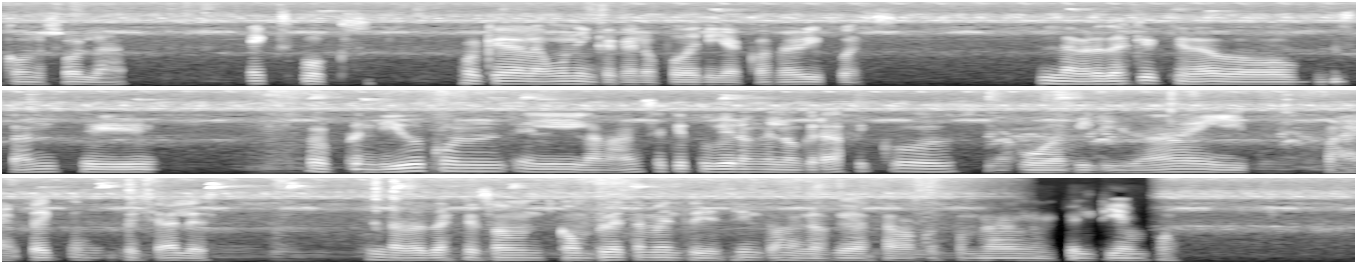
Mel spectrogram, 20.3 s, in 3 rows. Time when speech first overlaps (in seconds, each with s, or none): none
